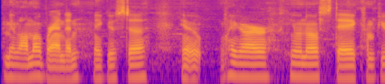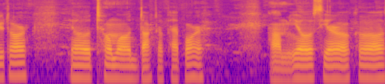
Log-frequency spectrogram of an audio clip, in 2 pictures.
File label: spanish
